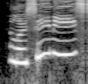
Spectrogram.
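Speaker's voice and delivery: put-on high-pitched old woman voice. Recalling phoning their nan, imitating grandma answering the phone. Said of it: "That's my nan's impression".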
